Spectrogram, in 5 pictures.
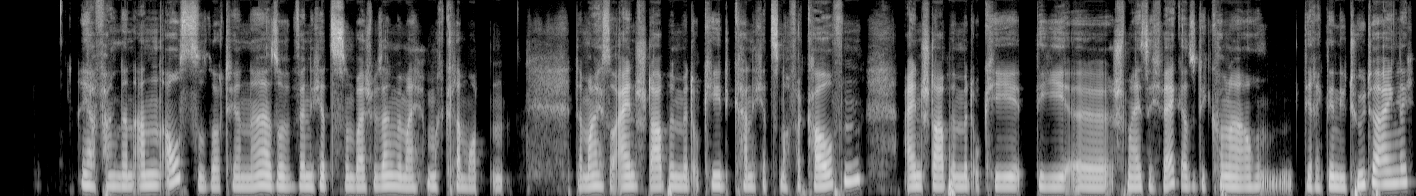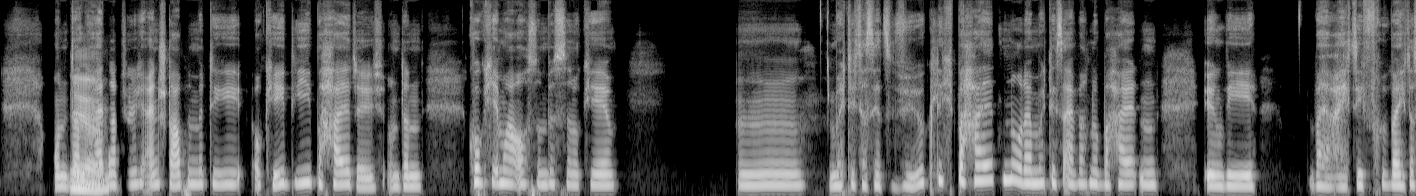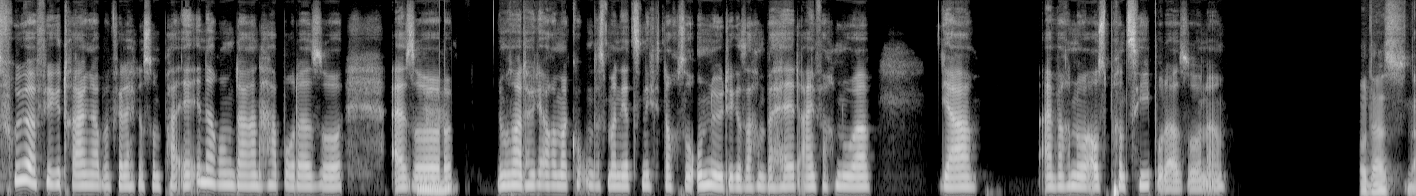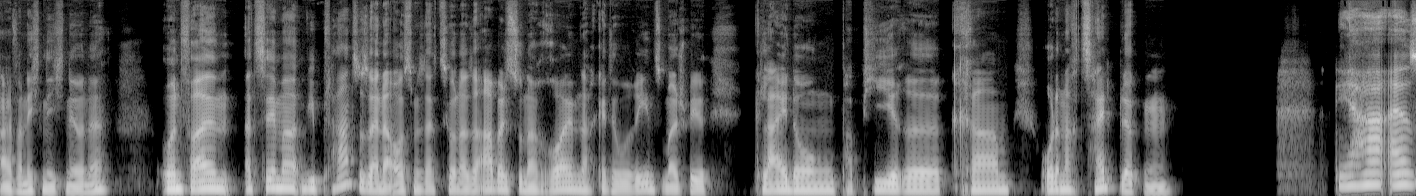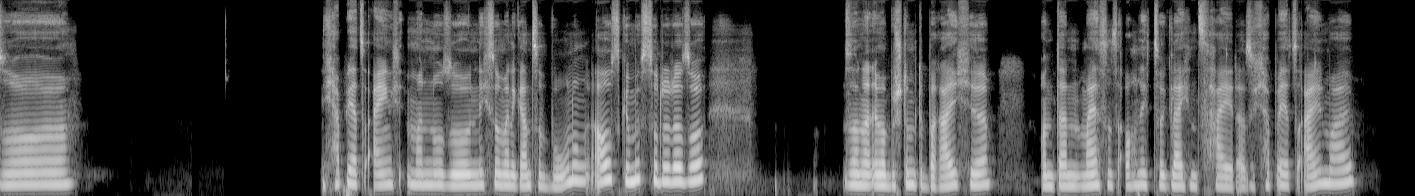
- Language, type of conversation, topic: German, podcast, Wie gehst du beim Ausmisten eigentlich vor?
- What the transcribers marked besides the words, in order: stressed: "wirklich"; other background noise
